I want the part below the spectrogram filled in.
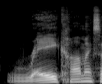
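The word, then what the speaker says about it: Rae Comics: Ray Comics, I believe is how you say it. R-A-E Comics.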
